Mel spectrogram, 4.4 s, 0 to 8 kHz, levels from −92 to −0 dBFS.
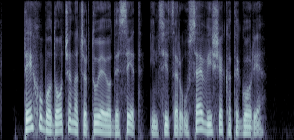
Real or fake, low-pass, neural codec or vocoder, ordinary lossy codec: real; none; none; none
